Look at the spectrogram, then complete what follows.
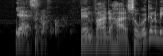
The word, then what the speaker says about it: Vonderheide: Ben Vonderheide.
